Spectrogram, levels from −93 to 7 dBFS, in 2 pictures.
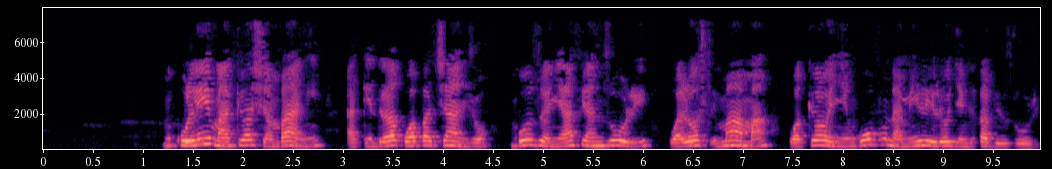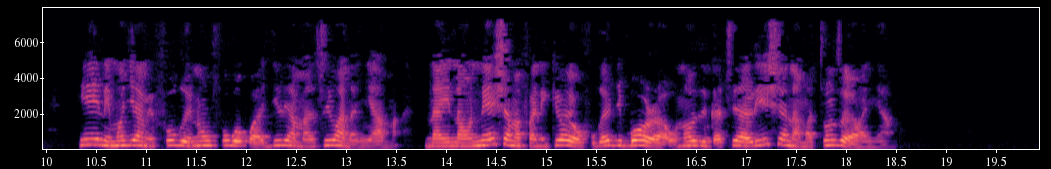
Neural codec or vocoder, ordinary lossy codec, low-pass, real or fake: none; MP3, 32 kbps; 7.2 kHz; real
